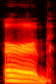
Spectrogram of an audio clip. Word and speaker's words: herb: French name, Jean, and herb, with a silent H, at least in the US, and herb.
